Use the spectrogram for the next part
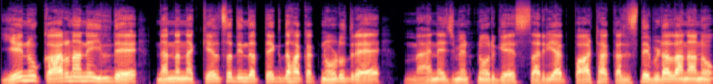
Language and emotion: Kannada, angry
